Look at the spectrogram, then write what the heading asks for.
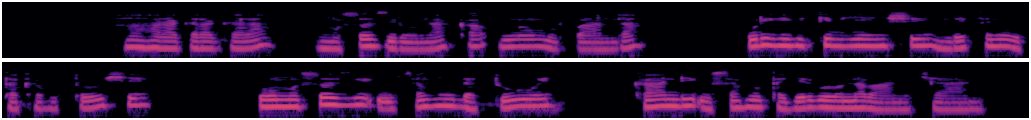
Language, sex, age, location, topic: Kinyarwanda, female, 18-24, Nyagatare, agriculture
